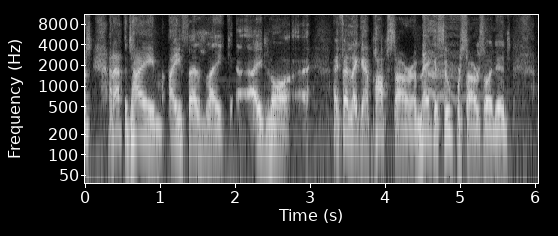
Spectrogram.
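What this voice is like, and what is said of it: Regional accent, A sounds like O. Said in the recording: “people kept taking the mick out of my accent ... instead of the A's, it was O's, because that's the way I pronounce it”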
